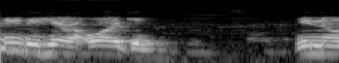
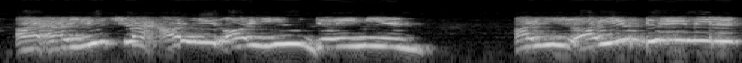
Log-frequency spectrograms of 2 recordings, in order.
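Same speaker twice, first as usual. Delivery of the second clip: incredulous high rant; 8 semitones higher than usual. Real, not acted. Ranting at Carrie Ma on stream.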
